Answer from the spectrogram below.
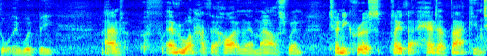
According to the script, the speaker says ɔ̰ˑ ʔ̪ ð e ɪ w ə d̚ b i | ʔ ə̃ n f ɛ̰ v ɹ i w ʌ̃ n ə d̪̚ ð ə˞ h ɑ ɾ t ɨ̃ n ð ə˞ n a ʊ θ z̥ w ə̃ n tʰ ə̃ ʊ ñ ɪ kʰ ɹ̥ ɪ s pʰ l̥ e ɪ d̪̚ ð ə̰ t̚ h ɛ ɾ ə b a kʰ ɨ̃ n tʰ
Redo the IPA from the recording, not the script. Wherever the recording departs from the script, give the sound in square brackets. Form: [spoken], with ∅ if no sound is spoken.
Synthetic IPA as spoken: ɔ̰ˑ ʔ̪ ð e ɪ w ə d̚ b i | ʔ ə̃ n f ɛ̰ v ɹ i w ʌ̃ n ə d̪̚ ð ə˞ h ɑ [ɹ] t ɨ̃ n ð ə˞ [m] a ʊ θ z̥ w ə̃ n tʰ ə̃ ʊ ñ [i] kʰ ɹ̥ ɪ s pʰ l̥ e ɪ d̪̚ ð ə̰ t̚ h ɛ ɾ ə b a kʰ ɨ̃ n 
